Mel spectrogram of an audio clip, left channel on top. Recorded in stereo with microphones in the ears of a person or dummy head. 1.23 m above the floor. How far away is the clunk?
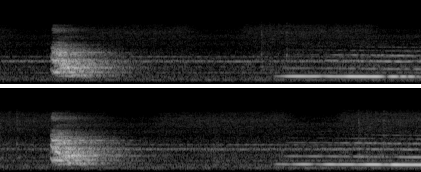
About 2.0 m.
